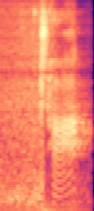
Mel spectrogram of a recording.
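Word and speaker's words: 茶: character for t and it's pronounced cha in mandarin and in the rest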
